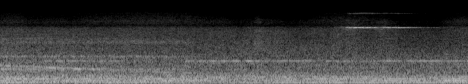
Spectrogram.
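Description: Odakyu electric commuter train braking to a stop on a sharply curved platform. A whine falls in pitch in the first second over a steady rumble, a steady hum sets in, and a brief high squeal comes near the end.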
